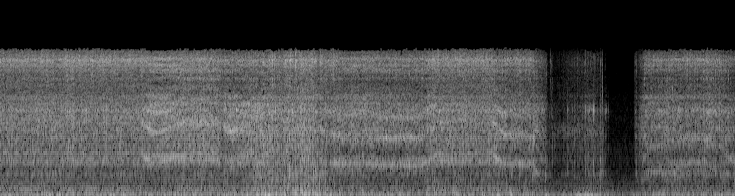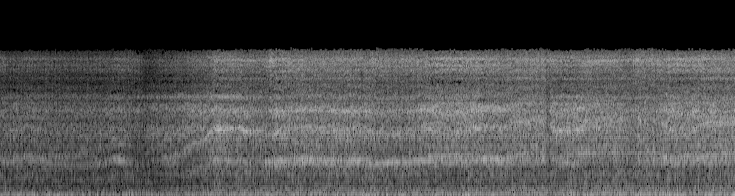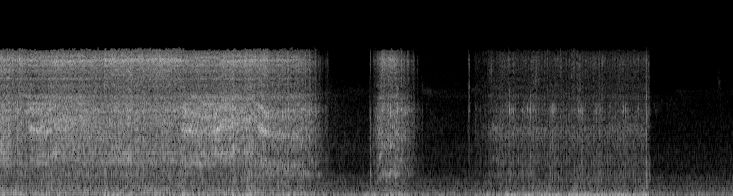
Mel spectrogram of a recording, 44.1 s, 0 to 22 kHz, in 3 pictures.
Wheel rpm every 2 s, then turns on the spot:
230, 220, 210, 180, 210, 70, 80, 100, 80, 150, 190, 190, 210, 220, 220, 230, 220, 150, 30, 20, 30, 10.
10-12 38-44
